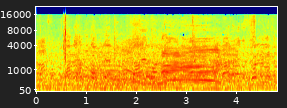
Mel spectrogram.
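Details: Sahiwal bull calves at a livestock market in Kushtia, Bangladesh, on 20 November 2024 while farmers bargain: a drawn-out, wavering moo swells midway over a dense babble of voices and crowd noise.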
